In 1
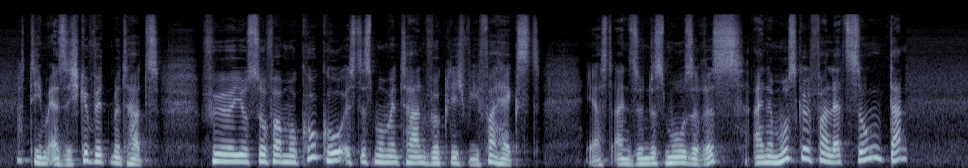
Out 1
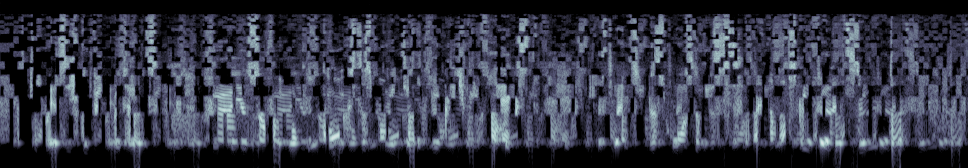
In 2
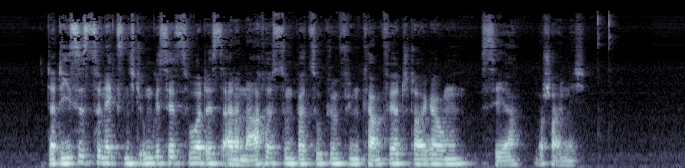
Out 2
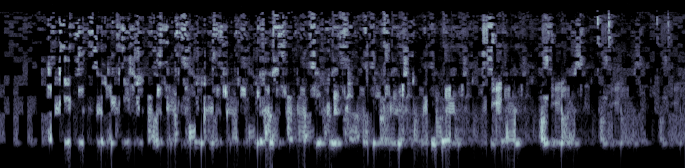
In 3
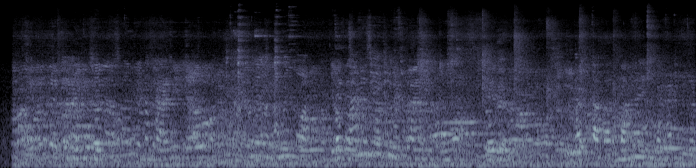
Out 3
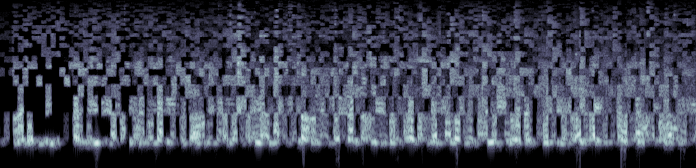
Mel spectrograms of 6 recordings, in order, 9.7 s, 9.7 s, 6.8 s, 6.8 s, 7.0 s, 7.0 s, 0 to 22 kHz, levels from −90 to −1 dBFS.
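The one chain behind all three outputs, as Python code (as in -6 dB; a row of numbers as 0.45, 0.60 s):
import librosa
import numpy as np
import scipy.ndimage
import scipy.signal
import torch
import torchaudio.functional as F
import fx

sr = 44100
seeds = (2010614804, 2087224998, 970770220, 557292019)

y = fx.spec_dropout(x, sr, seeds[0], share_pct=59)
y = fx.dereverb_blind(y, sr, rt60_s=0.66)
y = scipy.signal.sosfilt(scipy.signal.cheby1(10, 1.0, 600.0, 'highpass', fs=sr, output='sos'), y)
y = fx.over_compress(y, sr, threshold_db=-37.0, ratio=-0.5)
y = fx.echo_feedback(y, sr, ms=594, feedback_pct=42, wet_db=-15)
y = librosa.util.normalize(y) * 10.0 ** (-1.5 / 20.0)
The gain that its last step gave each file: +21.5, +11.5, +23.5 dB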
